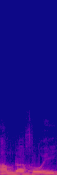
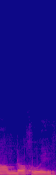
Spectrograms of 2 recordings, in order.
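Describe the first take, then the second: No difference in how they are said.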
